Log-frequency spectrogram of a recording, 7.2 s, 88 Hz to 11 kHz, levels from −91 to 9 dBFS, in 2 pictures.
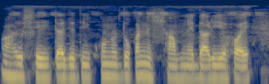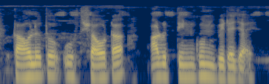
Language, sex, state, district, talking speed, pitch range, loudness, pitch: Bengali, male, West Bengal, North 24 Parganas, 125 wpm, 130-140 Hz, -17 LUFS, 135 Hz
